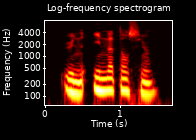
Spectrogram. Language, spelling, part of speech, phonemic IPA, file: French, inattention, noun, /i.na.tɑ̃.sjɔ̃/, Fr-inattention.ogg
- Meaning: inattention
